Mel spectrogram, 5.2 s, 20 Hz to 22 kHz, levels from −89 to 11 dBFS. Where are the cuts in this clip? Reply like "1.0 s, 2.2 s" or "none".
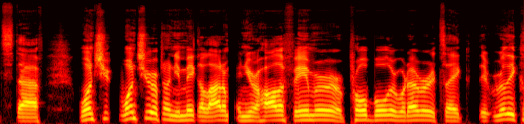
1.6 s, 2.3 s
